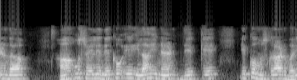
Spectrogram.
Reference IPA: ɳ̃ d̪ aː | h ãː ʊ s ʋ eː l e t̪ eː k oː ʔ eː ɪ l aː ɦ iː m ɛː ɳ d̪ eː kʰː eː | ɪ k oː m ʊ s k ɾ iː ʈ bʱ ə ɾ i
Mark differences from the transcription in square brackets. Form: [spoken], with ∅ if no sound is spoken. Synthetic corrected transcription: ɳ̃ d̪ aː | h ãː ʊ s ʋ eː l e [d̪] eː [kʰ] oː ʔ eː ɪ l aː ɦ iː [n] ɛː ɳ d̪ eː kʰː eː | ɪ k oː m ʊ s k ɾ [aː] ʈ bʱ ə ɾ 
